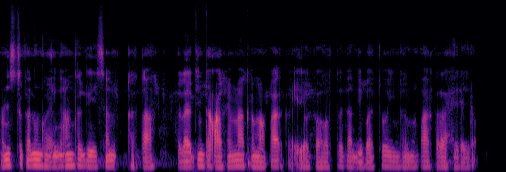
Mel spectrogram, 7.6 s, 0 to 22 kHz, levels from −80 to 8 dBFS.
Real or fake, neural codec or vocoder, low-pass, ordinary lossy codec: fake; codec, 44.1 kHz, 2.6 kbps, SNAC; none; none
